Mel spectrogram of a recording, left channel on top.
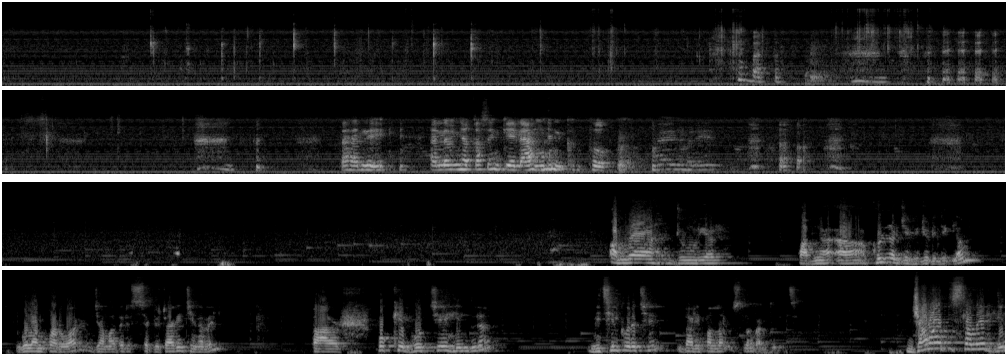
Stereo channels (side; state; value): both; different; correlation 0.00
